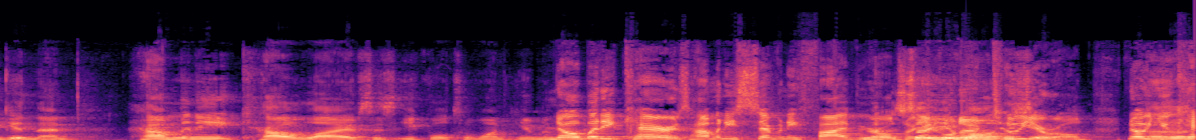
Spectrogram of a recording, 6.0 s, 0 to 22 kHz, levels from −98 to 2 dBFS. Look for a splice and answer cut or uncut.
uncut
